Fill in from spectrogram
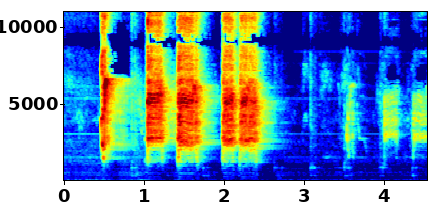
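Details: Black francolin calling in village fields in Pakistan: a quick run of five loud, harsh, grating notes over about two seconds, followed by a few fainter, shorter notes.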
